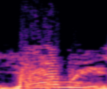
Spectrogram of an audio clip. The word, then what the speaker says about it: Yahweh: And in the Hebrew it is pronounced something like this. Yahweh. And Hallelujah, when you say, we sang Hallelujah, right, this morning? Hallelujah. That's, again, Yahweh is coming there.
